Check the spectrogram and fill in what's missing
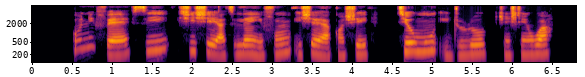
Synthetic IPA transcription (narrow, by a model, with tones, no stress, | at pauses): o˦nĩ˦fɛ˨˦si˦ʃi˦ʃe˧a˨ti˧lɛ˧j̃ĩ˨fũ˨˦i˧ʃɛ˦a˨kã˨ʃe˧ | ti˦o˦mũ˦ʔi˦˨du˨˦ɾo˦ʃĩ˧ʃĩ˧˦wa˦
